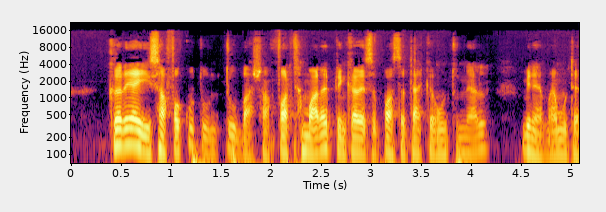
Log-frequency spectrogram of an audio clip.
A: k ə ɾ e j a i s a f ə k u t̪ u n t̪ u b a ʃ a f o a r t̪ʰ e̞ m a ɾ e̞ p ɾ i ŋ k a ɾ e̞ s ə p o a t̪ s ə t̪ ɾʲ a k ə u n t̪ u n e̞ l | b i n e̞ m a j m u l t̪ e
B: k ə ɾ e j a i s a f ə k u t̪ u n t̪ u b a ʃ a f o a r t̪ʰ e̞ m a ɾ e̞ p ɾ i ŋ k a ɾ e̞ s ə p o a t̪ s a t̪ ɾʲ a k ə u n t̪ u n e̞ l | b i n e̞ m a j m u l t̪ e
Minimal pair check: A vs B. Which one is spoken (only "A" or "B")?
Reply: A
